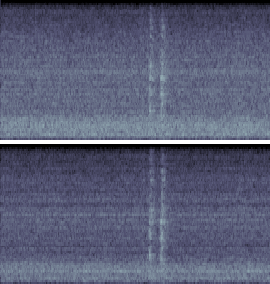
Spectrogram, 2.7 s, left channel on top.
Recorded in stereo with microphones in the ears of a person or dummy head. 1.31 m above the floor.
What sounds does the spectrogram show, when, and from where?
0.0 s running water: 50° left (ahead or behind), 1.1 m
1.4 s an alarm: 10° right (ahead or behind), 3.5 m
